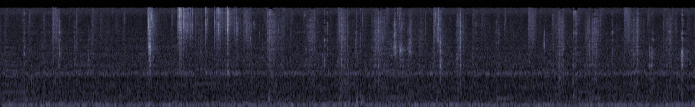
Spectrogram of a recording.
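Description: Close-miked chewing: irregular mouth clicks and smacks of someone eating, over a steady low hum.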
